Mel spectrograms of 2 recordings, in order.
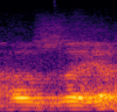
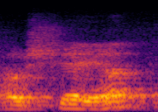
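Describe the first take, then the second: First: "Hosea" said ho-ZAY-uh; Hosea with Z sound. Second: "Hoshea" said ho-SHAY-uh; Hoshea with SH sound. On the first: Telling two names apart, "Hosea" with a z sound. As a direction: say "Hosea" with a z in the middle. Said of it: "the last king is Hoshea". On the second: Correcting to the last king's name, "Hoshea" with sh. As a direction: say "Hoshea" with a sh in the middle. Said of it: "not Hosea". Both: Shown as a demonstration.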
